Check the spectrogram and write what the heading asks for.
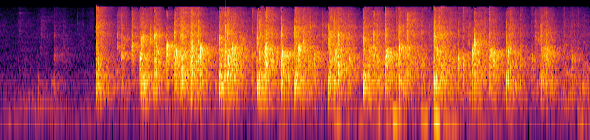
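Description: An audience applauding, breaking out suddenly under a second in and carrying on as dense, steady clapping.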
